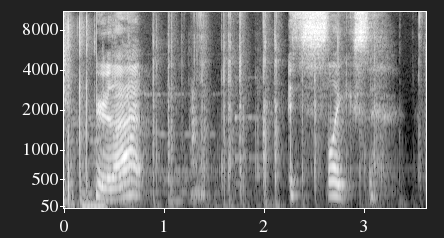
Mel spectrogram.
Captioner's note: squeaks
